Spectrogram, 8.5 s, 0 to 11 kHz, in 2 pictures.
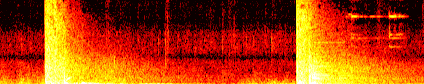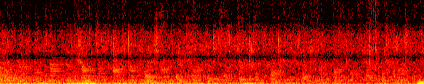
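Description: Gunfire in the video game Receiver 2, two sharp loud handgun reports about two and a half seconds apart, each followed by a long decaying echo and then quieter clicks and handling noise, with no voices.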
